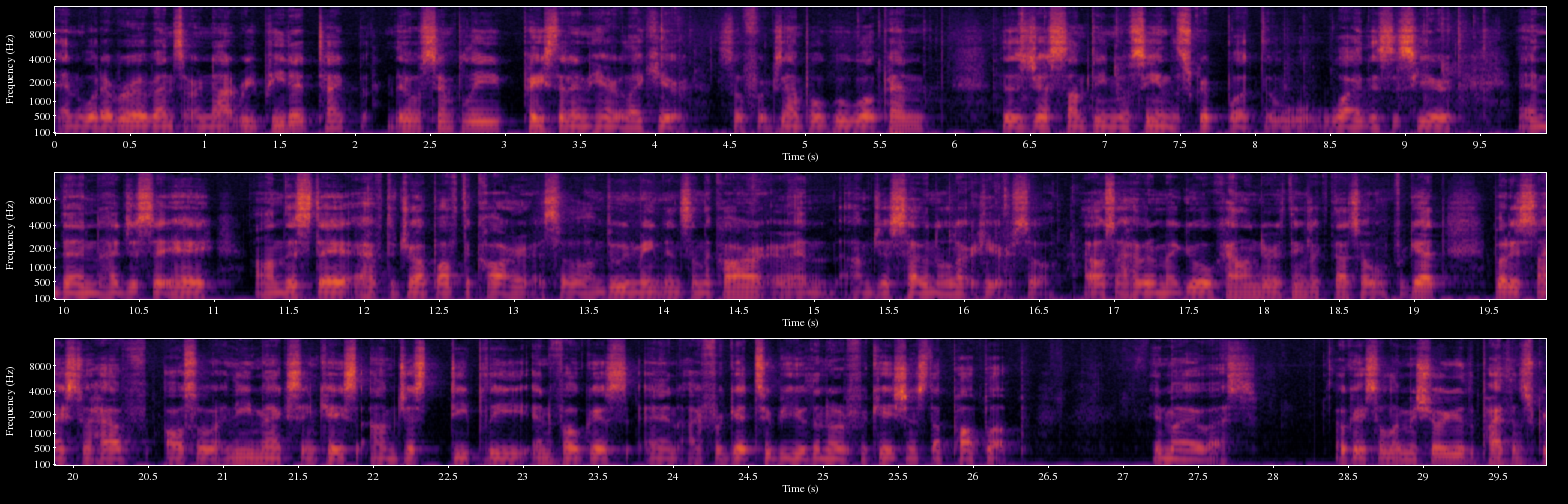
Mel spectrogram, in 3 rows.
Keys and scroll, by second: 4.0 ctrl+a, 4.1 ctrl+space, 4.2 ctrl+e, 5.4 ctrl+g, 6.3 ctrl+p, 6.5 ctrl+space, 6.6 ctrl+e, 8.3 ctrl+g, 9.0 ctrl+n, 9.2 alt+m, 9.4 ctrl+space, 9.4 ctrl+e, 11.6 ctrl+g, 15.9 alt+m, 16.2 ctrl+space, 16.2 ctrl+e, 16.4 ctrl+g.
